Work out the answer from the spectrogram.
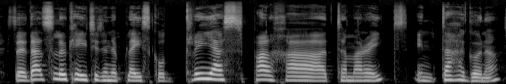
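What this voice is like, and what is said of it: Poor attempt at Spanish accent. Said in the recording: “Forgive my horrible Spanish accent.”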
